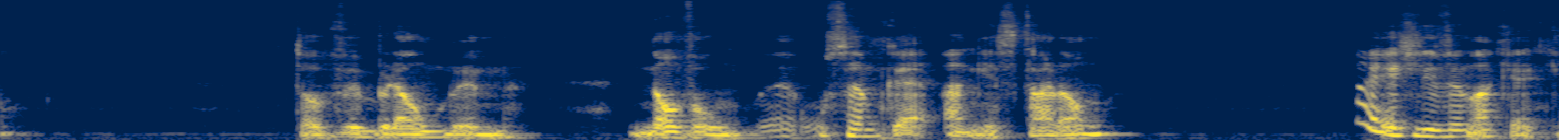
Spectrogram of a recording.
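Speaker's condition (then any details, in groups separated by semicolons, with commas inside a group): Cerebral palsy; uses wheelchair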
